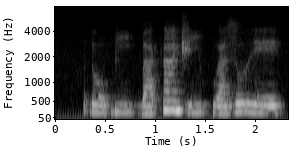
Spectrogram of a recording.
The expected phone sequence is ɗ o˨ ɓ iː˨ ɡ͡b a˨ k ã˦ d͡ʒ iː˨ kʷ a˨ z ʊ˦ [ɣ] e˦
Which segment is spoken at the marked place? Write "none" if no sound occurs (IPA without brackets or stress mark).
ɣ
